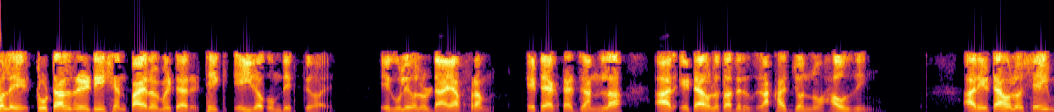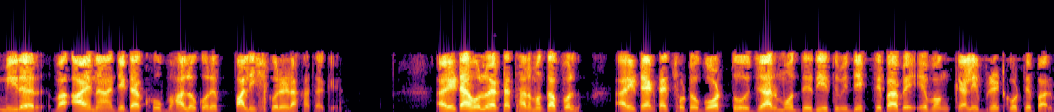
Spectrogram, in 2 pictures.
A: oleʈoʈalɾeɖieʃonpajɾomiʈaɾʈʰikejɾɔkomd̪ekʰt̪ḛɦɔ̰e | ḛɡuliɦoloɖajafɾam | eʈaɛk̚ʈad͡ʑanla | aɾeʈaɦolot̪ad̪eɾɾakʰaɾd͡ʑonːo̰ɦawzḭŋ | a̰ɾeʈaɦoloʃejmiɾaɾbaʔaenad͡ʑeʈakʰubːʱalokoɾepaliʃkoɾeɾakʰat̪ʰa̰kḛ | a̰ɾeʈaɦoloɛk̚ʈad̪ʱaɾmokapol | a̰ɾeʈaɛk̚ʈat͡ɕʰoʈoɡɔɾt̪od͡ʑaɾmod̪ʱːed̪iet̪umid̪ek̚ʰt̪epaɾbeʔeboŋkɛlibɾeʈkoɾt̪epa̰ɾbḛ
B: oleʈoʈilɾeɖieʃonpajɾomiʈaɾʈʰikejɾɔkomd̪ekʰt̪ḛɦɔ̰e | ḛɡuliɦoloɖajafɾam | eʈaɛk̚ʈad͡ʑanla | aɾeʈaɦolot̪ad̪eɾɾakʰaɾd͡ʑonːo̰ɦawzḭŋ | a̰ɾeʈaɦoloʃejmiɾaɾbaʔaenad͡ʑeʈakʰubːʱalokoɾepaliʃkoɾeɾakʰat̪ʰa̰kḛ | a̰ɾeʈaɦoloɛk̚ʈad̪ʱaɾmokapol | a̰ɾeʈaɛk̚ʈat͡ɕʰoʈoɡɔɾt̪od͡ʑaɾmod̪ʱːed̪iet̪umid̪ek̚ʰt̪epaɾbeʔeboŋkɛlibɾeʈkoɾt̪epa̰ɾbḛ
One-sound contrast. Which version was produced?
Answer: A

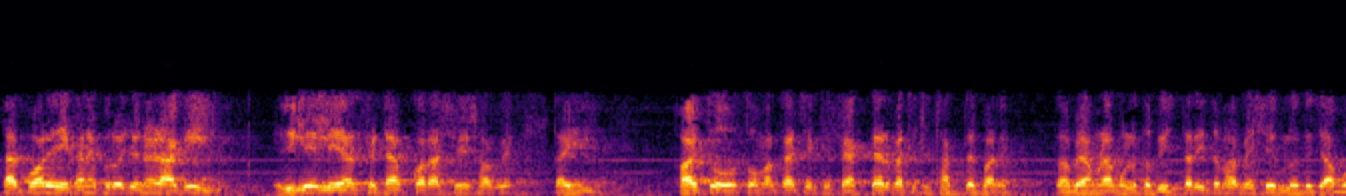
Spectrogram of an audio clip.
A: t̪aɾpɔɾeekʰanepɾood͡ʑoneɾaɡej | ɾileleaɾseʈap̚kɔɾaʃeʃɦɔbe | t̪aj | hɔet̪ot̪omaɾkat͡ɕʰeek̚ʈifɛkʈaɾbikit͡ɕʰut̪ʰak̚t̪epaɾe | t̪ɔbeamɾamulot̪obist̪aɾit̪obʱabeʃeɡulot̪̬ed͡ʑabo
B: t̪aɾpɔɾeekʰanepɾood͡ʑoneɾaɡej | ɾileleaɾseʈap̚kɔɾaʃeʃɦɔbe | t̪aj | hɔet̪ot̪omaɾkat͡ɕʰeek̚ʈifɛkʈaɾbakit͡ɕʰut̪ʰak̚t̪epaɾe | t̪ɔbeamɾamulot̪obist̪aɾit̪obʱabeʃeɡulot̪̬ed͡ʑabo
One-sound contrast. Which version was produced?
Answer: B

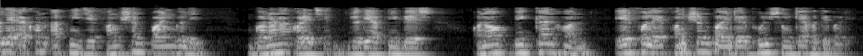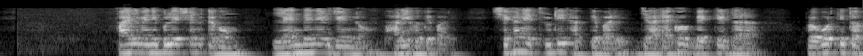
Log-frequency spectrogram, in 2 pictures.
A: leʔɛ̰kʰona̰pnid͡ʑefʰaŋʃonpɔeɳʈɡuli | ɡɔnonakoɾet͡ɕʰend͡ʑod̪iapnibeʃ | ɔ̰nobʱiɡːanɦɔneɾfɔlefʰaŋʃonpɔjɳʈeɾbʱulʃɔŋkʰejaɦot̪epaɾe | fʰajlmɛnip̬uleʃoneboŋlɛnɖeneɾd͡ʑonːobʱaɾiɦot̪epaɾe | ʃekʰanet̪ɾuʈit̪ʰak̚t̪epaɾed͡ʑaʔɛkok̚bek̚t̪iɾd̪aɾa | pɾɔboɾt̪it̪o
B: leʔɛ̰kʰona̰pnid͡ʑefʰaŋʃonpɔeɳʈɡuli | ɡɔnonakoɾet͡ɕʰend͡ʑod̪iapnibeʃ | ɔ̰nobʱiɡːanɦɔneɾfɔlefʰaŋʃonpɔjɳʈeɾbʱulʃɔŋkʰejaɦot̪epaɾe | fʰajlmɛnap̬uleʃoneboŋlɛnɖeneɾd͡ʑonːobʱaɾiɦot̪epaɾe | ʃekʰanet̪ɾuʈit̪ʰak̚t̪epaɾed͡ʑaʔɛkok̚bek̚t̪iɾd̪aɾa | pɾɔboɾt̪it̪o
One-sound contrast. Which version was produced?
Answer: A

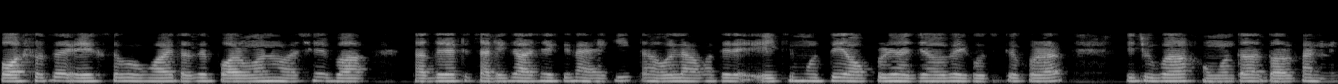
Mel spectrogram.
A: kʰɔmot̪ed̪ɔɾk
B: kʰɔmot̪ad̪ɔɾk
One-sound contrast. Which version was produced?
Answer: B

